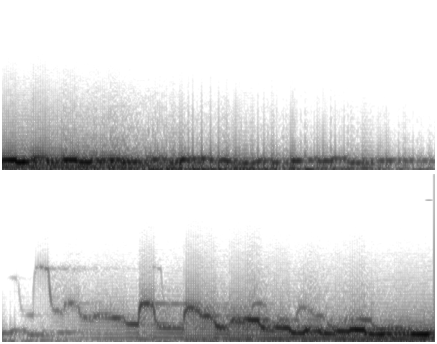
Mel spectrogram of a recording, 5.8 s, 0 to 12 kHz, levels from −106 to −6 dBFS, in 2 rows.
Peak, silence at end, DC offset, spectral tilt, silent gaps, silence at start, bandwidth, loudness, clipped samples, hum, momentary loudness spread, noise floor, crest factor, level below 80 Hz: -8 dBFS; 0 s; under 0.1%; -16.5 dB/octave; none; 0 s; 1.1 kHz; -24 LUFS; under 0.1%; none; 19 LU; -51 dBFS; 16 dB; -36 dBFS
